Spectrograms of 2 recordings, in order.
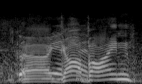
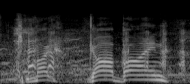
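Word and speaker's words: Garbiñe: see I think give it another go rert garbine garbine Mota spot on that's the one okay she's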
